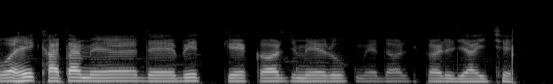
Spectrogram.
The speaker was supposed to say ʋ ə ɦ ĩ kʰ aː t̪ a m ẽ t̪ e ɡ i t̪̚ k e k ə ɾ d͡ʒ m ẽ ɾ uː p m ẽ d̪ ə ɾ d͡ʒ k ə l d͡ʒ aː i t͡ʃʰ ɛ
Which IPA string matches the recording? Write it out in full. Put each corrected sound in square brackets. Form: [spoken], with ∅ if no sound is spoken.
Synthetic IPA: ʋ ə ɦ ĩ kʰ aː t̪ a m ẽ [d̪] e [b] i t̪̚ k e k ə ɾ d͡ʒ m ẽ ɾ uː p m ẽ d̪ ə ɾ d͡ʒ k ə l d͡ʒ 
